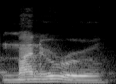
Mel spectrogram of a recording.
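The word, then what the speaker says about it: マヌル: But uh according to this, yes, the manuru is how they say it in Japan.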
